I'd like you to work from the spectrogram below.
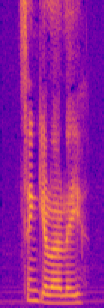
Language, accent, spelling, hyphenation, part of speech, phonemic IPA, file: English, US, singularly, sin‧gu‧lar‧ly, adverb, /ˈsɪŋɡjəlɚli/, En-us-singularly.ogg
- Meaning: 1. Strangely; oddly 2. Extremely; remarkably 3. In the singular number; in terms of a single thing 4. solely; only; uniquely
